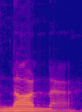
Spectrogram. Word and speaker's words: nonna: So yeah, the right pronunciation is nonna.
